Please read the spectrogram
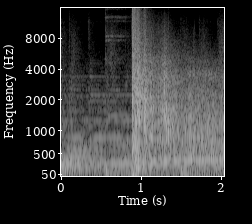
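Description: A single shot from a scoped revolver about a second in: one sharp crack whose echo dies away over about a second.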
